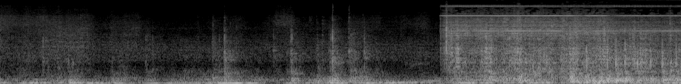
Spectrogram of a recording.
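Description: Light clicks and knocks of tool and screw handling, then about two-thirds of the way in a cordless drill starts running steadily with a high whine, driving a screw.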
